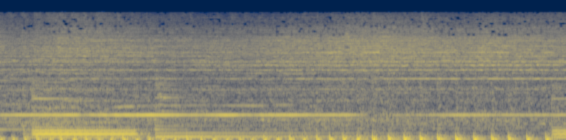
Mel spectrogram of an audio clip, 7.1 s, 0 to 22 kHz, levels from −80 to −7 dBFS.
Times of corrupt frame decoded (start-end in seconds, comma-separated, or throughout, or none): 1.99-2.03, 4.30-4.35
